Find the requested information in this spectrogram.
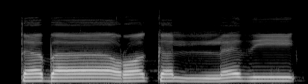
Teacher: با کو کھینچ کر پڑھیں گے، ایک الف کے برابر، با کے اوپر کھڑی زبر ہے۔ را کو موٹا پڑھیں گے، را کے اوپر زبر ہے۔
